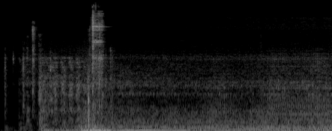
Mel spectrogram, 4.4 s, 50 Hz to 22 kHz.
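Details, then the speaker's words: Land Rover Discovery 3/4 TDV6 diesel cold-weather start; glow plugs cycle first. A brief quick crank catches within about a second and settles to a steady, even idle. Cranking builds oil pressure as fast as idle would. Normal cold start. "what we can see here now is the red line is the engine rpm during ranking you can see that the starter motor of the tdv6 and if the battery is good is actually able to deliver the oil pressure just as quick as if the engine would be turning it in idle"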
